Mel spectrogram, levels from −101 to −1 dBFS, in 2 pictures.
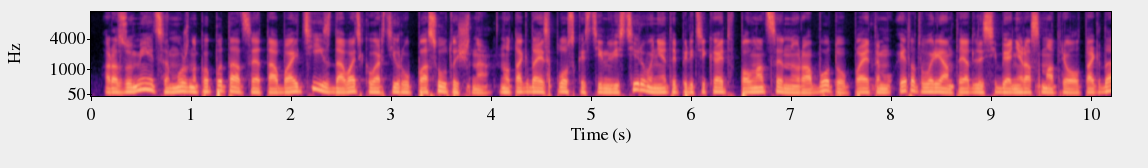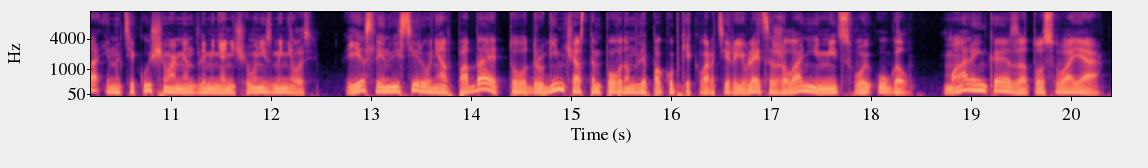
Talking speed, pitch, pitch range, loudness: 160 wpm, 115 Hz, 105-125 Hz, -24 LUFS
